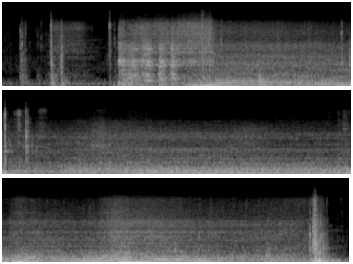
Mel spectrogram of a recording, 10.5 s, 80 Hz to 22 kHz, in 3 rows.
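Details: 25-year-old Jaguar XJ6 X300 that passed a garage check: short crank, catches cleanly, flares up then settles to a smooth, even idle with a second gentle rise; engine sounds healthy.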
